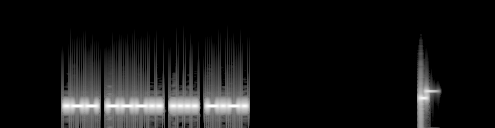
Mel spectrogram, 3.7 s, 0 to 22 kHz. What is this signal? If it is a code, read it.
Morse code, heard as a keyed tone, about 44 wpm, 700 Hz. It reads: W8HC
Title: USA Call Signs - 4 Characters - 2x Character Spacing - 45wpm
